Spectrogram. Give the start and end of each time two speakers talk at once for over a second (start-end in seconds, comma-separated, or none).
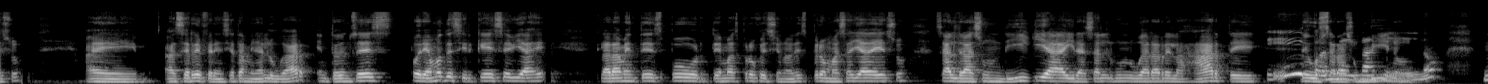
13.0-14.2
